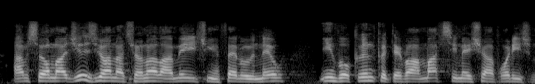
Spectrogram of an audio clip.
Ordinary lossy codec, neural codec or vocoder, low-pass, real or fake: none; codec, 16 kHz, 1 kbps, X-Codec, HuBERT features, trained on general audio; none; fake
